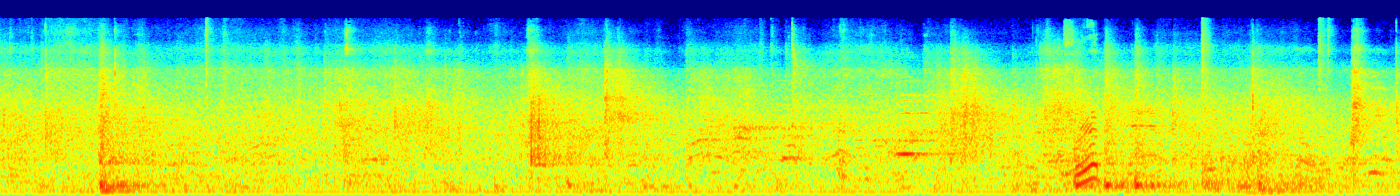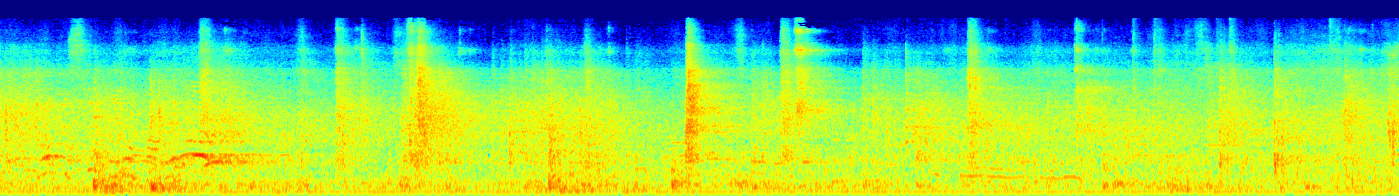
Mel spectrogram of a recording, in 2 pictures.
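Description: Hockey sticks clack sharply against a puck, now and then.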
